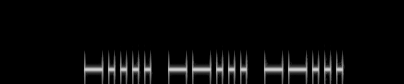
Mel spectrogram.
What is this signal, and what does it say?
Morse code, heard as a keyed tone, about 20 wpm, 700 Hz. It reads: 677
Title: Common Cut Numbers - 3-Digit 20wpm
